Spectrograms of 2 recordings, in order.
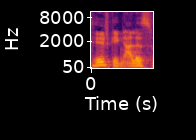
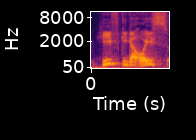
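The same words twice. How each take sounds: First: It is said in Standard German pronunciation. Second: It is said in a Bavarian dialect accent. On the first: "Also auf Hochdeutsch heißt es" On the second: "erst auf Bayerisch. / Der Anfang klang realistisch"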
